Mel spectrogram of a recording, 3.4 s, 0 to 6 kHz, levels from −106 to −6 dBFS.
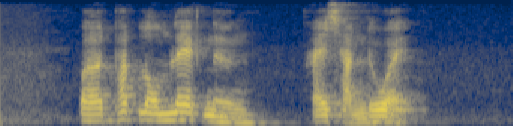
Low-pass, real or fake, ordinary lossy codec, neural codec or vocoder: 5.4 kHz; real; none; none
